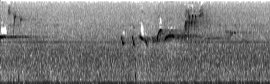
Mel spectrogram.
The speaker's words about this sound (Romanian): Asta e. Aș fi, era în copac, că n-am pus să mă apropii mai mult. Cred că e gri de asfalt. Nu, eu cred că e mierlă. Așa este părerea mea, că e mierlă.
